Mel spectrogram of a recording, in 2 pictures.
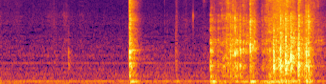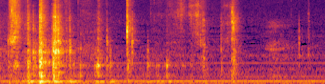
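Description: Paper trimmer cutting a strip of cardstock. A sharp click about a second in, then the blade runs down the rail in a scratchy swish lasting about a second, which is the loudest sound. A few light clicks and taps follow as the card is shifted.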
